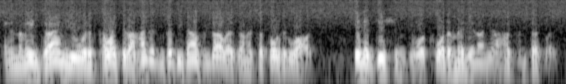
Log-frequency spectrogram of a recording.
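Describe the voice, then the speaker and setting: An actor playing a tough, wry insurance investigator in a 1950s radio detective drama, blunt and sardonic in delivery. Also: male voice, mid-range voice, animated, quick pace, warm tone, husky, low-quality recording. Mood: sardonic accusing.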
